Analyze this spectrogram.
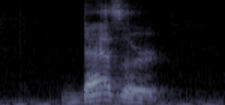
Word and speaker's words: desert: Primeira sílaba pronunciada como des, segunda sílaba pronunciada como earth. Nós temos um apóstrofe logo após a primeira sílaba, indicando que ela é mais alongada e pronunciada num tom mais alto.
